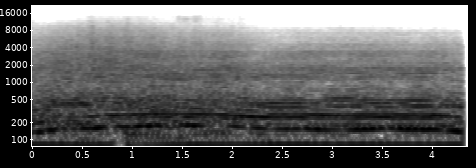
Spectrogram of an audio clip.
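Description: Four-wheel-drive ute towing a loaded trailer, its engine running steadily under load as it drives through mud and shallow water, with the hiss of tyres and splashing over it.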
